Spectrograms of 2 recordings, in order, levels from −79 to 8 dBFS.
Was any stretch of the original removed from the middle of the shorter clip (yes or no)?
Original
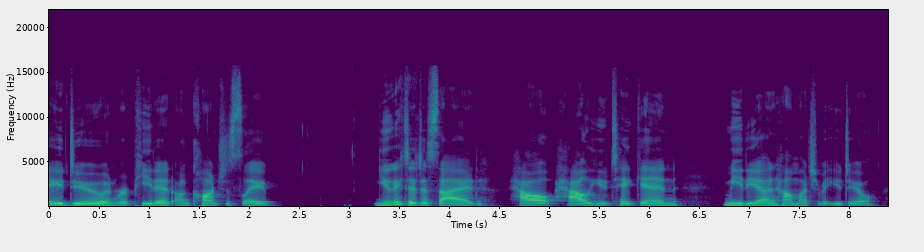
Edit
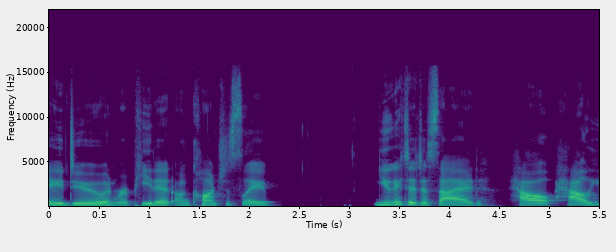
no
